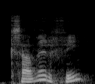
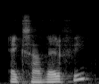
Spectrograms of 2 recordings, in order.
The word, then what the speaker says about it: ξαδέρφη: Xaderphi is feminine, and like the word xaderphos, there are three ways you can hear it pronounced. Exaderphi sounds a bit too formal, and xaderphi or xadelphi is the way you will most likely hear it.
